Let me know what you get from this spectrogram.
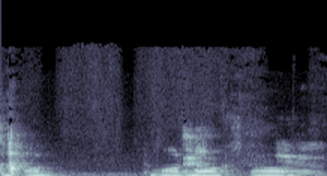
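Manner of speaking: put-on slow James Bond style British accent; deep British accent. To friends, a slow suave British accent. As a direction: purr it slow like a British spy. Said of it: "that's like James Bond almost".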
